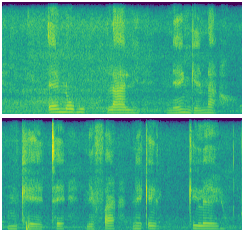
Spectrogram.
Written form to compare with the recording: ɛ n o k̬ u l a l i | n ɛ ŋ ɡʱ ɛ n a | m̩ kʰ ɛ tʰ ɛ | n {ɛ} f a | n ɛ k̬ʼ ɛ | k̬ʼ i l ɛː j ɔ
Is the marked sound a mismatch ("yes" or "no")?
no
